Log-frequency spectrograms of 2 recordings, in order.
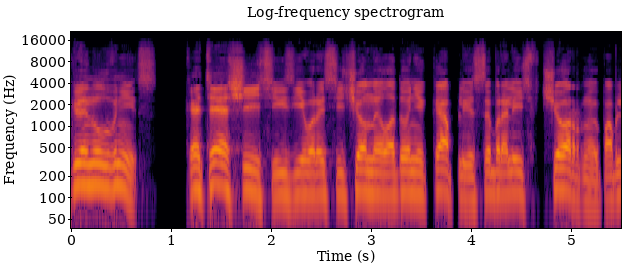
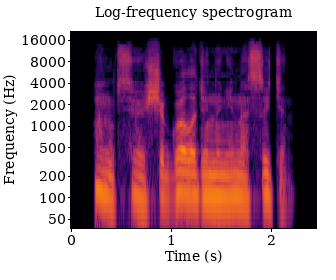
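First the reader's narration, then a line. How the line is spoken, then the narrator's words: Whisper. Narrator (Russian): прошептала она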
